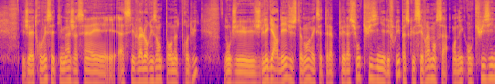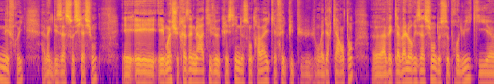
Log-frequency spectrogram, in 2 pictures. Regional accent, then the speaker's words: Valognes, Normandy, France; je suis originaire du Cotentin, d'une petite ville qui s'appelle Valognes.

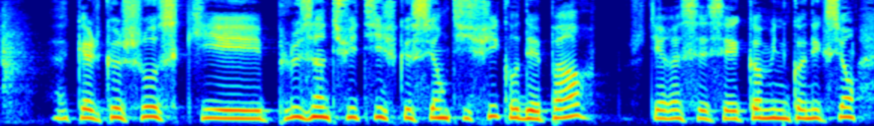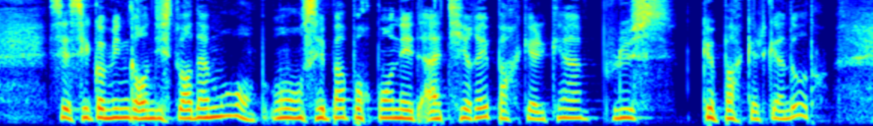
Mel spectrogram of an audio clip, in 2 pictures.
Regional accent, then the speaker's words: La Celle-Saint-Cloud, Île-de-France, France; also born or lived in Bagneux; Je suis née à Bagneux, mais on vivait à la Selle-Saint-Cloud.

